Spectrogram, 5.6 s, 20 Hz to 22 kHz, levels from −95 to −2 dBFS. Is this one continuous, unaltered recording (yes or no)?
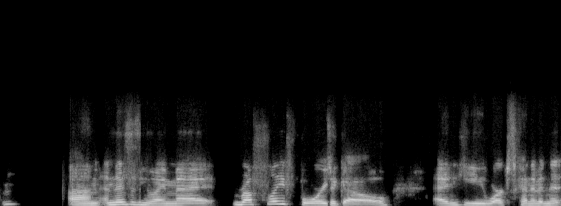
no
